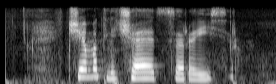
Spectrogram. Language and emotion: Russian, neutral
